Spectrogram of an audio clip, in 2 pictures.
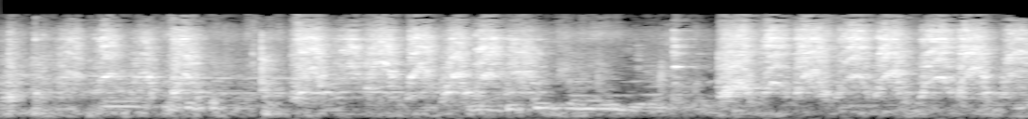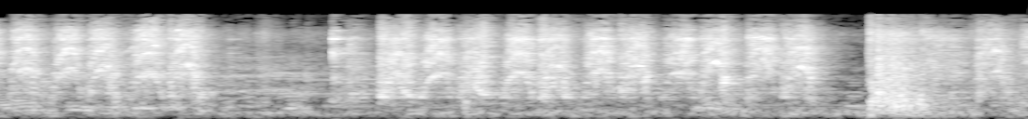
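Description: Chainsaw chain being sharpened with a hand file: quick rasping strokes of the file across the cutter teeth, in runs of a couple of seconds broken by three short pauses.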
